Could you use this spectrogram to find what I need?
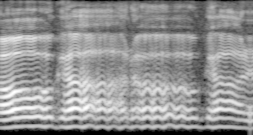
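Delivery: put-on mournful wailing, very slow and drawn-out. Speaker retells what the teachers said while pleading with God, imitating someone moaning. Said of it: "there's weeping and mourning and moaning".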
